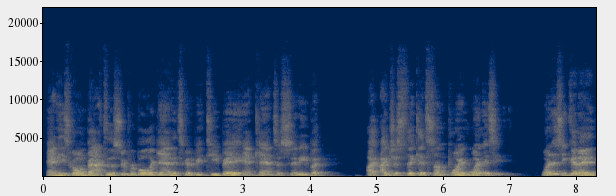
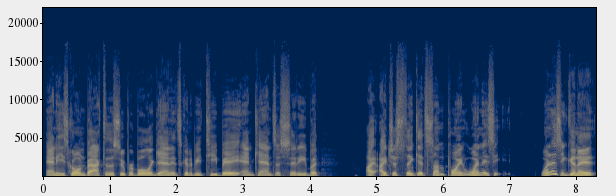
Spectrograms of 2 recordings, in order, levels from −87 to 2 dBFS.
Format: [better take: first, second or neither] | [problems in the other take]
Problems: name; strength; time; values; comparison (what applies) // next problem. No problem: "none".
second | off-mic speech; far // room echo; slight; dies away in 0.4 s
